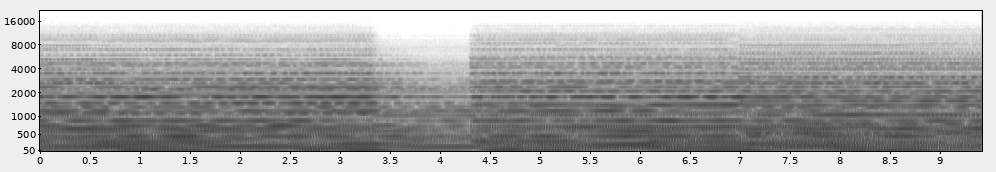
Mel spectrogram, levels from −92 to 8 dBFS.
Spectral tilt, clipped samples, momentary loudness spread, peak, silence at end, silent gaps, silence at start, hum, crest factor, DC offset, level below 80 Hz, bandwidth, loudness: -6 dB/octave; under 0.1%; 4 LU; -6 dBFS; 0 s; none; 0 s; none; 14 dB; under 0.1%; -28 dBFS; 11 kHz; -19 LUFS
